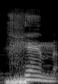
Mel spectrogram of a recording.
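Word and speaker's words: חן: La palabra llena de gracia en el original es kanum, que está relacionada al sustantivo hebreo gen, aunque se escribe ken, es gen.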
